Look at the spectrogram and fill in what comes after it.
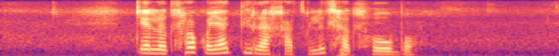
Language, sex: Tswana, female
